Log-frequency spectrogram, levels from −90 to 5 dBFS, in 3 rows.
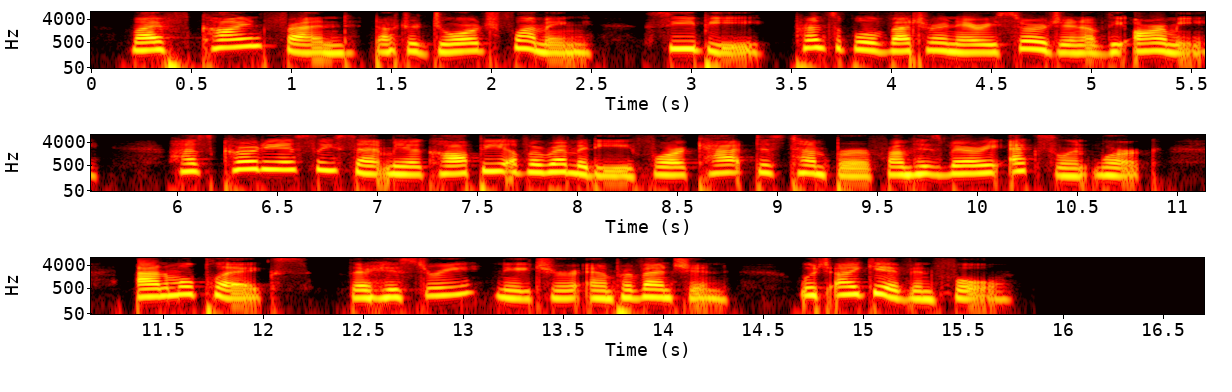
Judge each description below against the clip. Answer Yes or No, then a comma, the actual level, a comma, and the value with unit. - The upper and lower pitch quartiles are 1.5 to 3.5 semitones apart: No, average, 4.9 semitones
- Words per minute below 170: Yes, average, 150 wpm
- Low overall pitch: No, high, 230 Hz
